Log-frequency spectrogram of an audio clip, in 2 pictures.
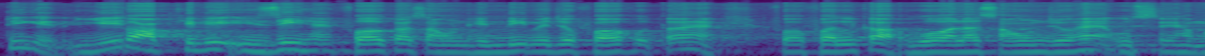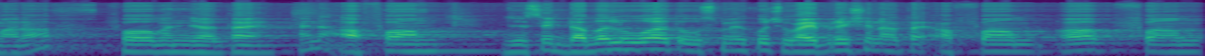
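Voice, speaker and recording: A man teaching English pronunciation in a classroom lecture, drilling words slowly and repeating them aloud. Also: medium pitch, a little mellow. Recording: echoey classroom with long reverb.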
